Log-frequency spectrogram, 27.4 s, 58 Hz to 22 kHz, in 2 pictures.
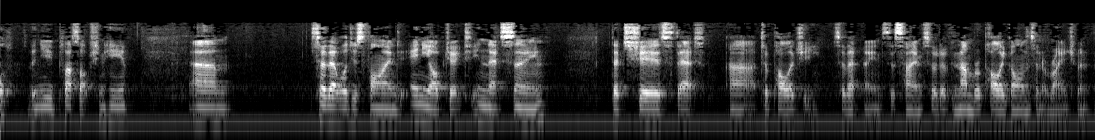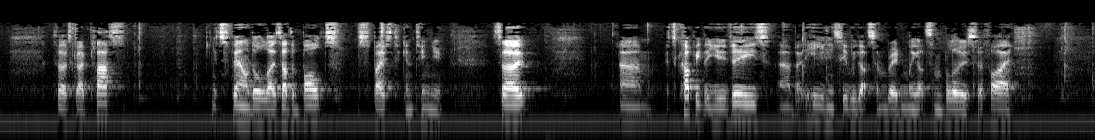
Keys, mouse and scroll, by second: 15.4 shift++, 18.4 space, 21.4 alt+right click, 22.3-23.1 alt+drag, 23.4 alt+right click, 23.8 alt+middle click, 25.9 u, 27.1-27.3 alt+middle drag.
